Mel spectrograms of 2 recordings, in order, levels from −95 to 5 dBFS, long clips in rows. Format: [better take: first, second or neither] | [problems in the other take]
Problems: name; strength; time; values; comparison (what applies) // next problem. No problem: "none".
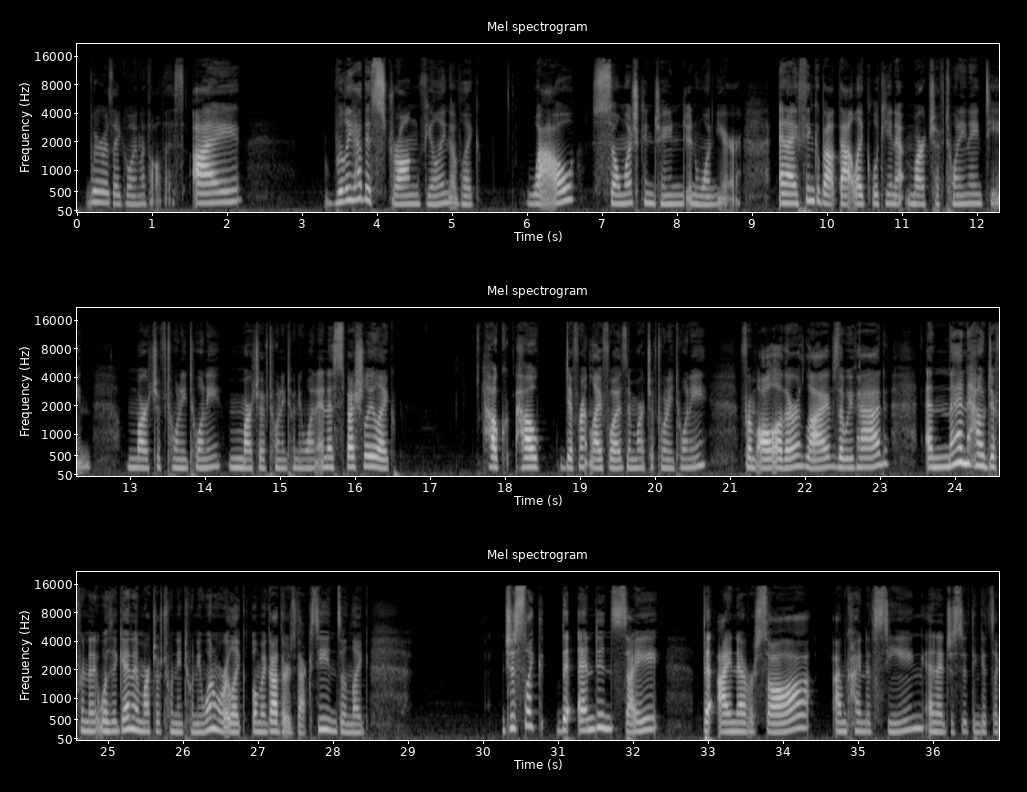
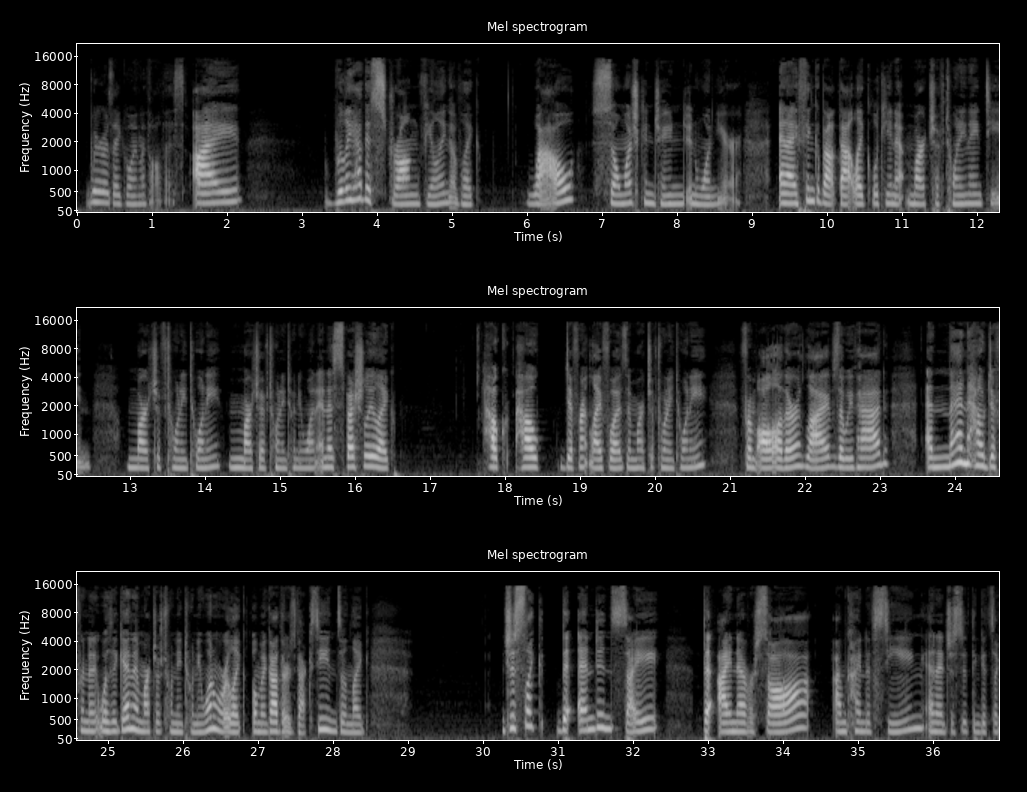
first | garbled, watery; slightly; nothing above 15 kHz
